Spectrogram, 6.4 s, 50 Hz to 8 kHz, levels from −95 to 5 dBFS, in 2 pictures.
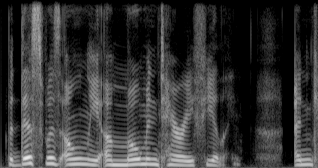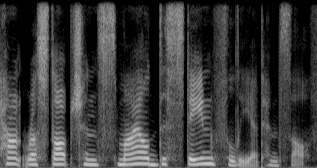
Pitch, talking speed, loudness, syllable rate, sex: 235 Hz, 130 wpm, -21 LUFS, 4.6 syllables/s, female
